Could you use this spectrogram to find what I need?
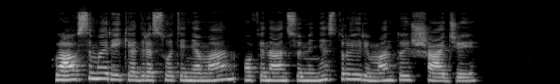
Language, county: Lithuanian, Panevėžys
